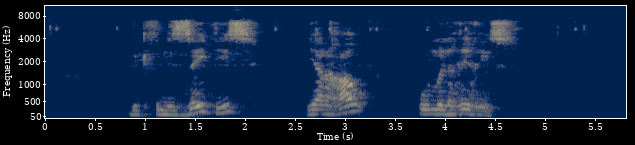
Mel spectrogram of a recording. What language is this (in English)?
Kabyle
